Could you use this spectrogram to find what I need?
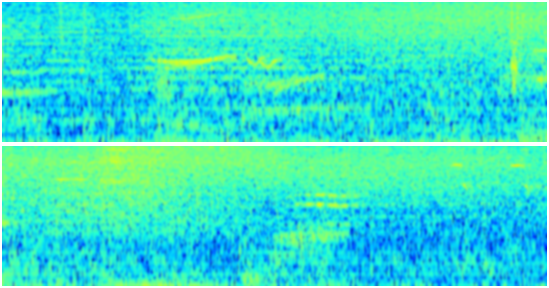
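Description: Large wings flap in slow beats.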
